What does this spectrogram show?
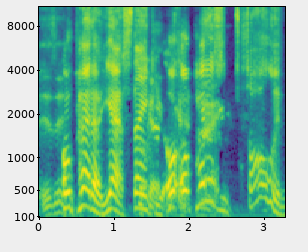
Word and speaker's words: Opeta: Hey, look, it's not Opeta, is it? Opeta, yes, thank you.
